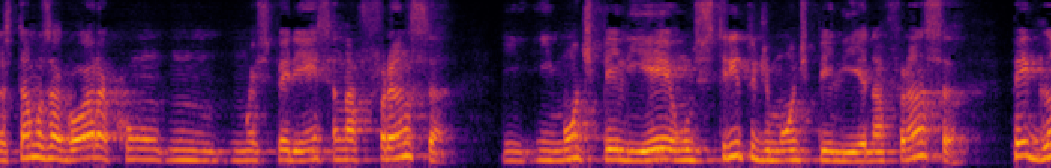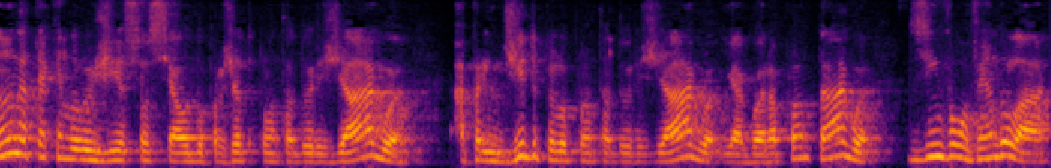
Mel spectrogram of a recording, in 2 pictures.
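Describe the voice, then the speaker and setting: A man speaks in a high pitch with ordinary pitch variation. His pace is moderate. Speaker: historian and agroecology researcher. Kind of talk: live stream talk.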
